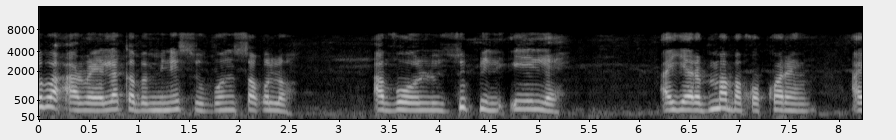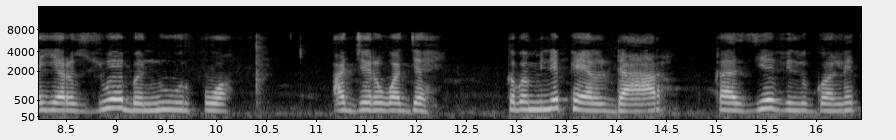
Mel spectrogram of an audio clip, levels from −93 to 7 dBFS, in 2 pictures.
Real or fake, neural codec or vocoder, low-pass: fake; codec, 16 kHz, 8 kbps, FreqCodec, smaller model; 7.2 kHz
